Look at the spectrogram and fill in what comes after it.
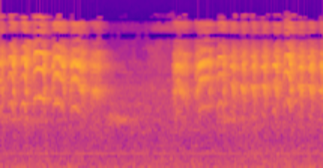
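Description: A bird chattering in rapid squawks and chirps, in two bouts with a pause of about a second between them.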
